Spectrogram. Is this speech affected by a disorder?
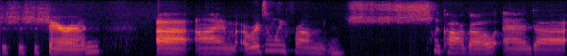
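Yes: stuttering; stuttering since around age 3, past speech therapy, largely stopped talking for about 5 years; still stutters, including when saying own name; formerly hid stuttering by switching words, deep breaths, fillers like ums and ahs, avoided talking; here repeated sounds, blocks.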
